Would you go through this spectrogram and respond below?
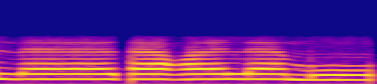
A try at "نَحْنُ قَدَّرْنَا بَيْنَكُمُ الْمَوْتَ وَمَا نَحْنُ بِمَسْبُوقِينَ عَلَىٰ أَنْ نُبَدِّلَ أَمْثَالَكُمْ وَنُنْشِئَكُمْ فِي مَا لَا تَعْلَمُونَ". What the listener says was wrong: Control کریں, نہیں ہوگا تعلمون, ابھی بھی قلقلہ ہو رہا ہے لیکن دوبارہ اس کی پریکٹس کیجئے گا.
